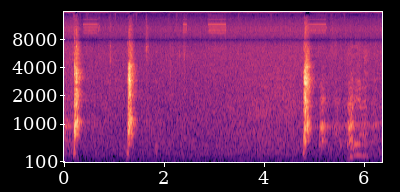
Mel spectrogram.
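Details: Shiba Inu puppies, 109 days old, three male siblings playing at home with a visiting seven-month-old female Shiba; sharp high yips come in three bursts with long pauses between, followed by softer whines, with a person talking nearby.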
